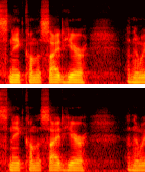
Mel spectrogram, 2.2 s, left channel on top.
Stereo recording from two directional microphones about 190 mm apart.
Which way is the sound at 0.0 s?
35° left (ahead or behind).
